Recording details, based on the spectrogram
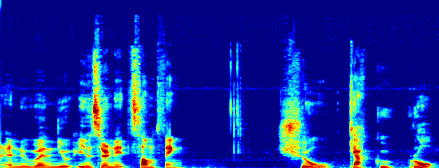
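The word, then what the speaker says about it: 焼却炉: And then the third kanji here can be pronounced as ro. Shokyaku-ryo. Shokyaku-ro.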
